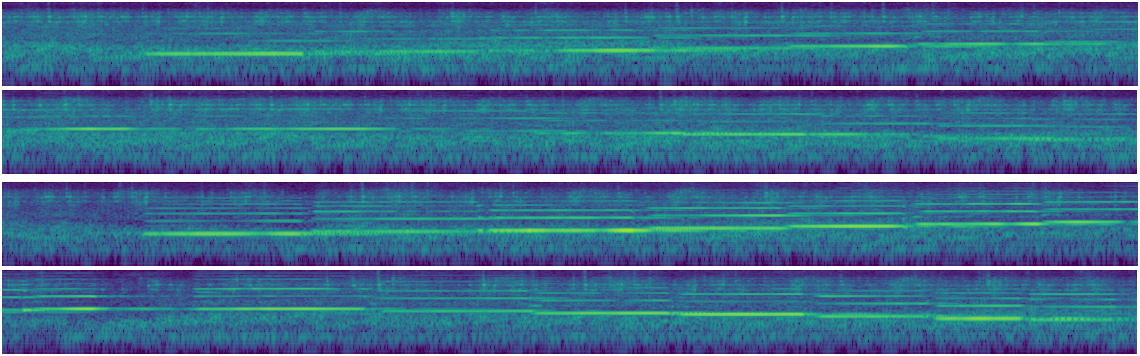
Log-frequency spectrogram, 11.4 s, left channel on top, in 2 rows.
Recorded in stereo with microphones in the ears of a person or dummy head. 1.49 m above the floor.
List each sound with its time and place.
0.7 s a flute: 35° right (ahead or behind), 0.9 m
